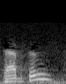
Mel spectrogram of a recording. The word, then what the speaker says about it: Tabcin: But have you heard about Tabson? That's spelled Tabcin.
